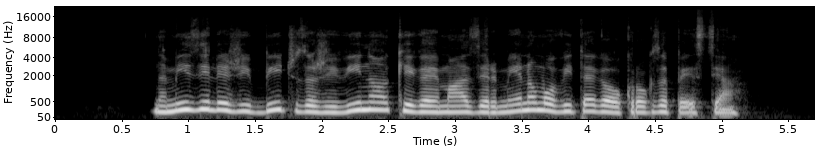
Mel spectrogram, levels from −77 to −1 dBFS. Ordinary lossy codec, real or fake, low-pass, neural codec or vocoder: Opus, 24 kbps; real; 19.8 kHz; none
